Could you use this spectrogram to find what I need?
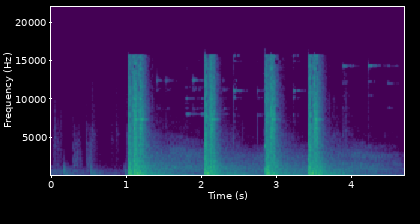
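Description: Rifle shots crack loudly, several times, each with a ringing echo.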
